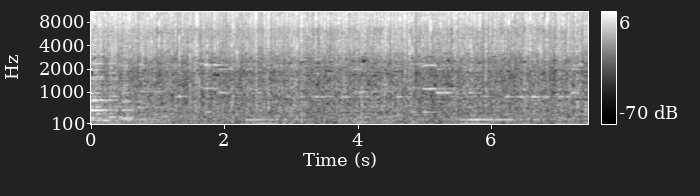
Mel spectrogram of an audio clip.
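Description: Penne pasta and chicken frying in a nonstick pan, a steady crackling sizzle throughout, with background music playing.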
